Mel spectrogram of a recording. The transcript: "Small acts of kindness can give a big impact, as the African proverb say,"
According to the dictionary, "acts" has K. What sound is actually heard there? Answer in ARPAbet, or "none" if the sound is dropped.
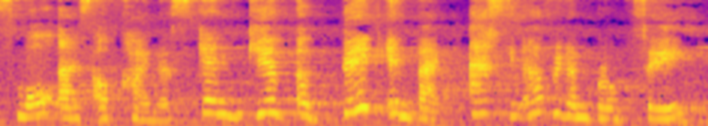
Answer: none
